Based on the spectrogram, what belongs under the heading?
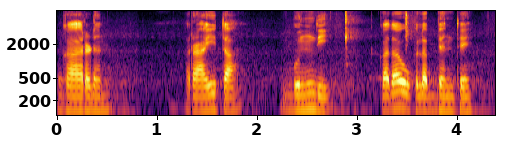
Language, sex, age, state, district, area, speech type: Sanskrit, male, 18-30, Maharashtra, Chandrapur, rural, read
